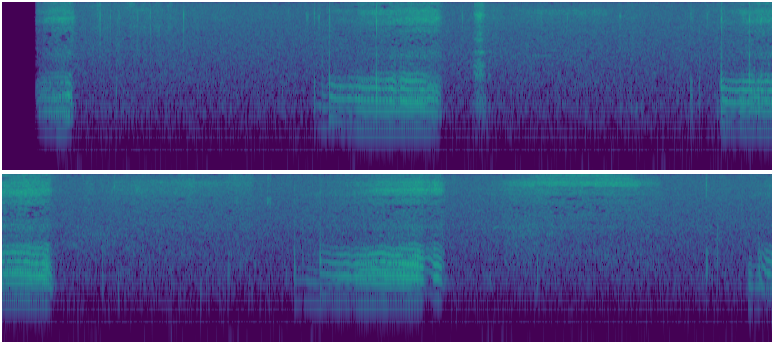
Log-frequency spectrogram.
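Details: Rescued brown tabby cat asleep, snoring softly: buzzy, harmonic snores about a second long, repeating roughly every four seconds with quiet breathing gaps between, in an otherwise still room.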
